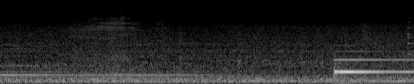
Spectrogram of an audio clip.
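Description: Slow background music of long held notes. A new, louder note comes in a little after three seconds and slowly fades.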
